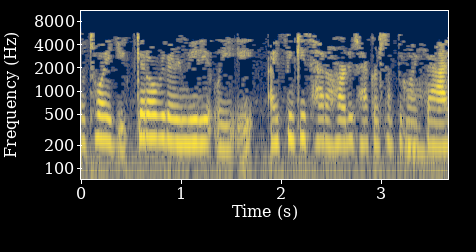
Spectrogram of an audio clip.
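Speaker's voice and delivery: plain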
